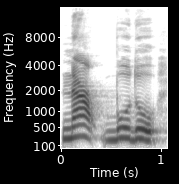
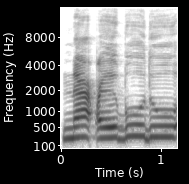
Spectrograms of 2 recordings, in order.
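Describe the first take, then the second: First: The 'ain sound is held still without a bounce. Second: The 'ain sound is released with an echoing bounce.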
